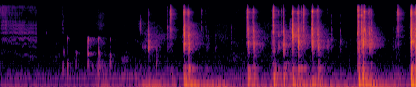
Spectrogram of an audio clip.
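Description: Typing on a computer keyboard: an irregular run of key clicks that starts about two seconds in, some in quick clusters.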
